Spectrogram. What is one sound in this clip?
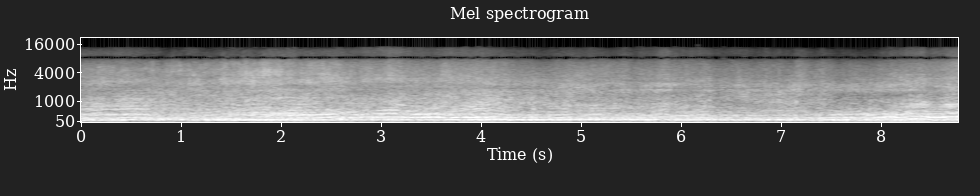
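Race car engines roar loudly, rising and falling in pitch.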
